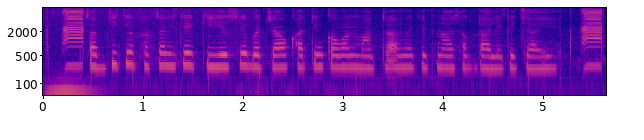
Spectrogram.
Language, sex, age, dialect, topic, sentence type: Bhojpuri, female, 18-24, Western, agriculture, question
